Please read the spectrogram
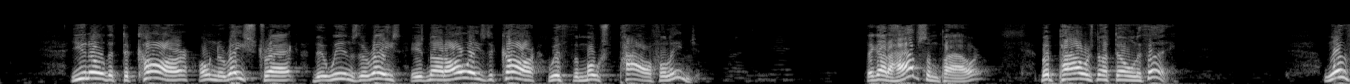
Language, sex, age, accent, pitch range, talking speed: English, male, 50-69, American, 180-245 Hz, 160 wpm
